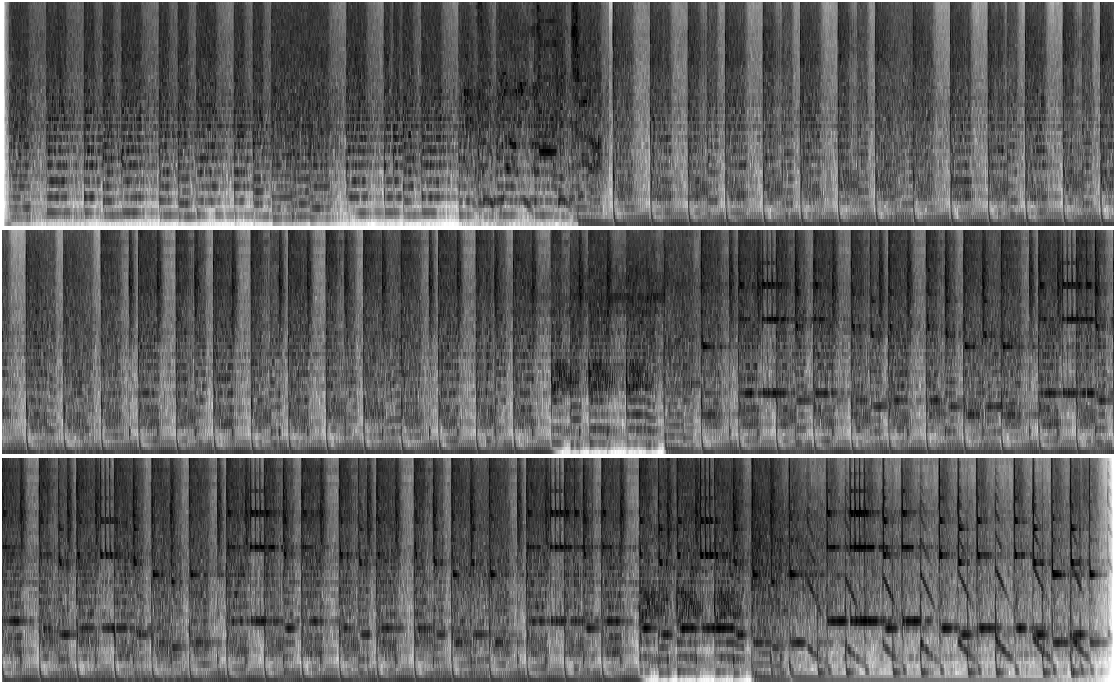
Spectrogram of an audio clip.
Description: громкие
крутые
качающие
Big Room
electro house
Клубный микс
